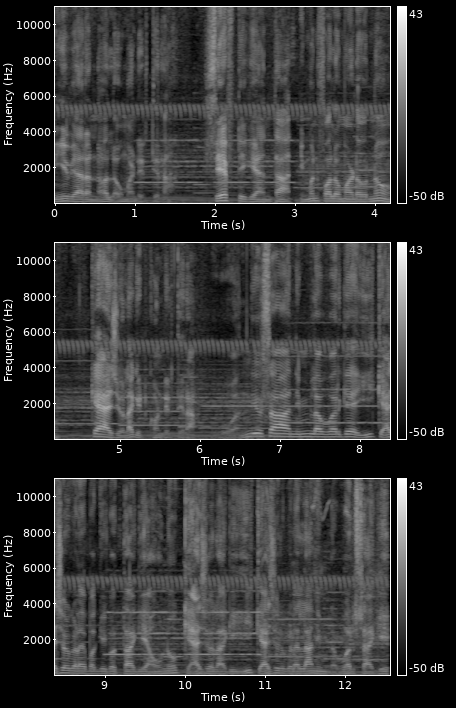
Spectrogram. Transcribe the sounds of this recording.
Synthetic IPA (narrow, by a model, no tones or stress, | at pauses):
niːʋjaːɾɐnːolɐʋmaːɽiɾt̪iːɾɐ̰ | se̞ːpʰʈiɡeɐnt̪ɐnimːɐnːpʰaːloːmaːɽoʋɾnu | kaːd͡ʒuɐlaːɡiʈko̞ɳɖiɾt̪iːɾɐ̰ | o̰nd̪d̪iʋsɐnimːlɐʋːɐɾɡe̞iːkaːd͡ʒuɐlɡɐɭɐbɐɡːe̞ɡɔt̪ːaːɡiɐʋnukaːd͡ʒuɐlaːɡiːkaːd͡ʒɐlɡɐɭɛlːɐnimːlɐʋːɐɾsaːɡi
